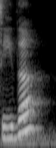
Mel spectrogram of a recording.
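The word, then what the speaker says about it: Sidhe: I listened to the audiobook, and they're actually, the name of them are actually pronounced Seatha. – Yeah, and it's weird because, like, it's spelled with a D. – Yeah. It does not, like, a lot of the names are not pronounced how they are spelled whatsoever. I had no idea how to pronounce it. I was just, I don't know how I was pronouncing it. I think it was Sade.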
